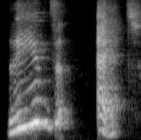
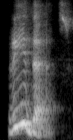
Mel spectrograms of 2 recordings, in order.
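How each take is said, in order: First: The two words are separated with a pause. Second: The two words are linked into one word.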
